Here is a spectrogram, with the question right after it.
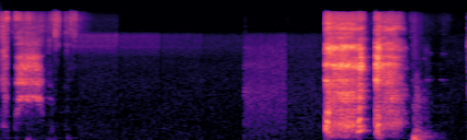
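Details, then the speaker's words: Adult recovering, first day feeling better, with a still-running nose blamed for the cough: one short cough, a pause, then two harsh, sharp coughs with a voiced tail, no rattle; dry cough. "I apologize in advance but I think it's just from my nose running so much"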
